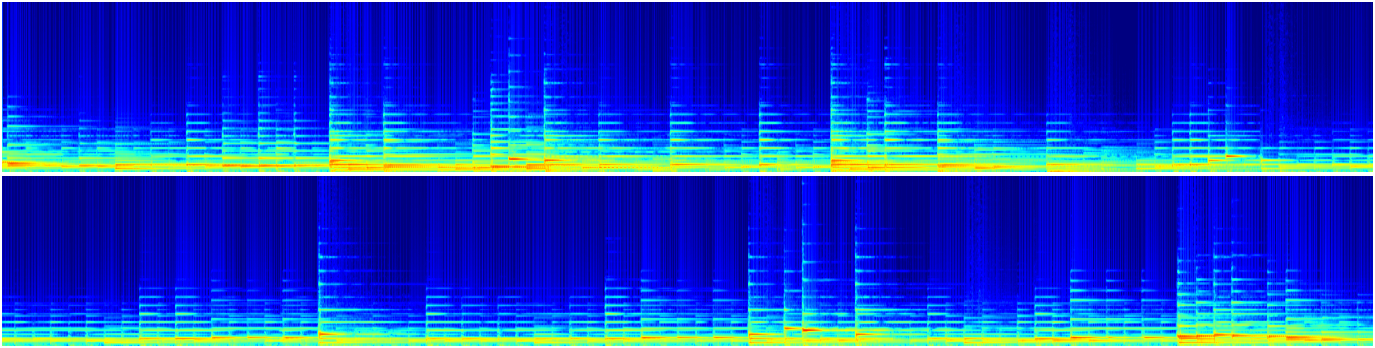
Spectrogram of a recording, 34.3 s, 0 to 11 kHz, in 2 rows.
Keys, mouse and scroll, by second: 1.0 click, 4.3 click, 5.6 click, 8.4 right click, 8.9 click, 10.3-14.7 drag, 18.3 click, 20.8 click, 21.9 click, 27.3 click, 30.4 click, 31.7-34.2 drag.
